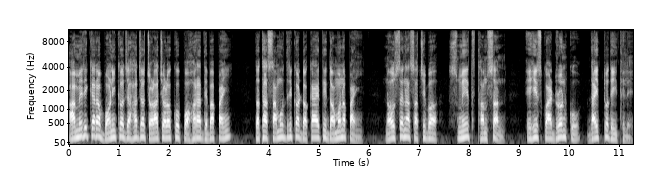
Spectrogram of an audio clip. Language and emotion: Odia, neutral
